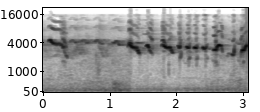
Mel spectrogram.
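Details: Oriental magpie-robin song in kapas tembak style: a sustained high whistle opens, then a quick string of short, sharp, bouncing whistled notes repeated several times per second.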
